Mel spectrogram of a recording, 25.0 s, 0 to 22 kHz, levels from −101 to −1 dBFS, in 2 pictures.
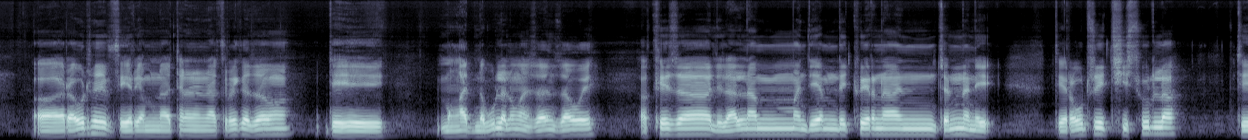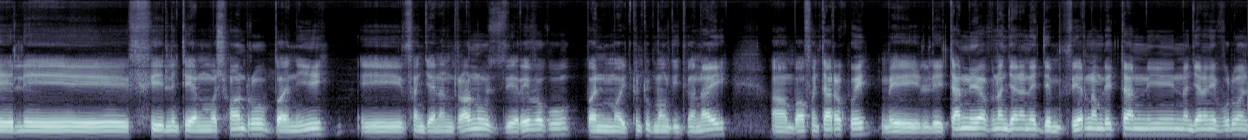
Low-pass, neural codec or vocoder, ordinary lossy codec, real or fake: none; none; none; real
